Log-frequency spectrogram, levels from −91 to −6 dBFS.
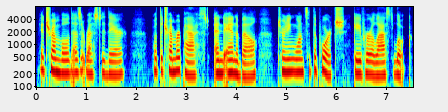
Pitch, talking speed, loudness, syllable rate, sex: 205 Hz, 175 wpm, -18 LUFS, 4.8 syllables/s, female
